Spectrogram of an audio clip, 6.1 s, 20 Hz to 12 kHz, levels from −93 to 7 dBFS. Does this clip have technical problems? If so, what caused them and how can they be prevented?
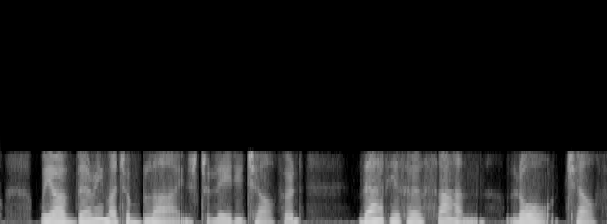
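Yes. Bluetooth CVSD headset codec damage runs through the whole speech clip. Nothing passes above about 3.8 kHz, and the one-bit, 64 kHz delta coding with adaptive step size leaves scratchy sibilants and granular hiss under the speech. Recording through a wideband or wired microphone path prevents this.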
